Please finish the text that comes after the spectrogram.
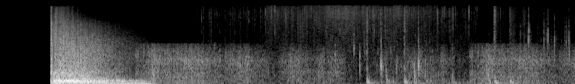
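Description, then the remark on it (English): A sudden, loud explosion bursts out with a deep booming rumble, then gives way to a long stretch of crumbling, crackling debris and scattered crashes as a building collapses. “Was it forlorn hope, or perhaps a contingency I was unaware of, that allowed me to consider that with the solid walls of stone and cement between me and the furnace, I might survive the explosion?”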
